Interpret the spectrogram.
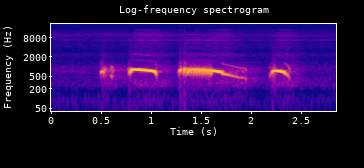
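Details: Single phrase of a spotted dove used as a lure, calling lively: a faint stammer, a clear level coo, a long vibrating note sinking downward, and a last short coo, clean and quiet behind it.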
